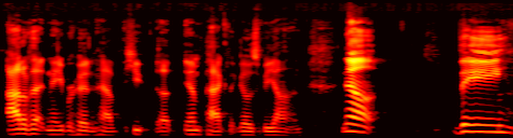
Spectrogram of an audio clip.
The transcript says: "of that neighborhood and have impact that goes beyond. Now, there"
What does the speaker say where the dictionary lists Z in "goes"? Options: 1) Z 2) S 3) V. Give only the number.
1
